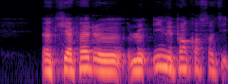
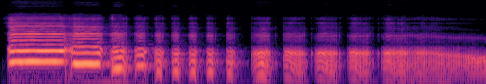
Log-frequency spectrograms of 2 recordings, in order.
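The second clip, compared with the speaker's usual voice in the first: sinking euh; 12 semitones lower, slower than usual. Real, not acted. Gamer stalling on a letter, euh sinking low and fading.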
